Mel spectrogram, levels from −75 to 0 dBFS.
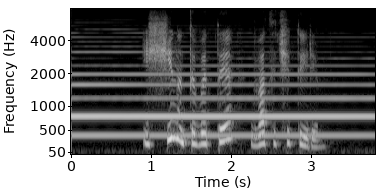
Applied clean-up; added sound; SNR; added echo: none; Wind instrument, woodwind instrument; -2 dB; none.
